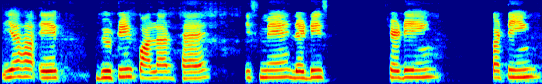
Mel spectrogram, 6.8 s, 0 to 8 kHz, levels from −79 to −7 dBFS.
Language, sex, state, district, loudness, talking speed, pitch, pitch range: Hindi, female, Chhattisgarh, Bastar, -16 LUFS, 90 wpm, 250 Hz, 235-265 Hz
